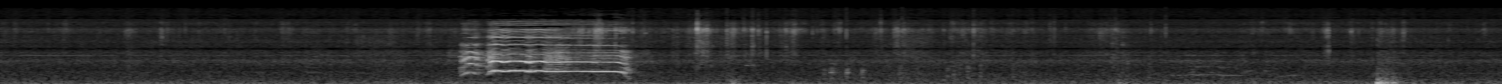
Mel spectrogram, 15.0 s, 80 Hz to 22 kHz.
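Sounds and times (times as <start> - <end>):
rooster crowing: 4.6 - 6.5.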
